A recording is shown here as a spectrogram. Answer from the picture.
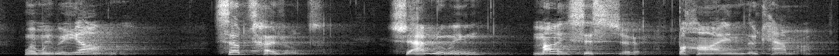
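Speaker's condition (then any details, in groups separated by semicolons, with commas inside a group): Oral cancer survivor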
